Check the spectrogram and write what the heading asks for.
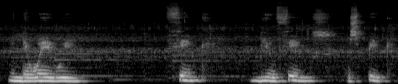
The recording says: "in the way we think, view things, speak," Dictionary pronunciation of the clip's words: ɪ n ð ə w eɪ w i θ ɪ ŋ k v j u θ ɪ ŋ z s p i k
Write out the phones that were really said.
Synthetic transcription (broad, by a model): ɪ n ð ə w eɪ w i θ ɪ ŋ k b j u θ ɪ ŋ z s p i k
